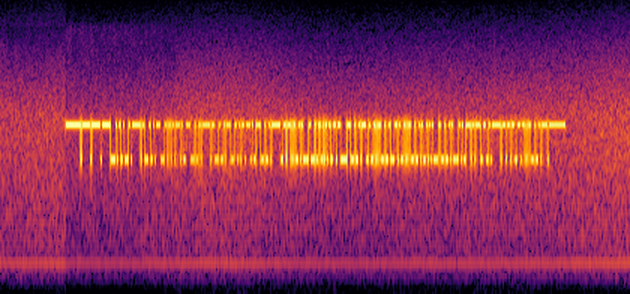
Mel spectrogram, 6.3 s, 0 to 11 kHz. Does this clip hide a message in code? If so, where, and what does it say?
Yes: RTTY (75 baud, 850 Hz shift) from 0.7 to 5.7 s, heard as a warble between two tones, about 2150 Hz centre, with radio static and a steady whistle near 360 Hz. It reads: AGN? AGN? PSE RPT UR NR DE EB8QWJ K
